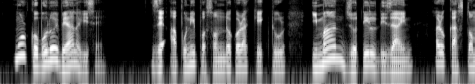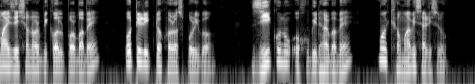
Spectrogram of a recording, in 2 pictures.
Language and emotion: Assamese, sad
